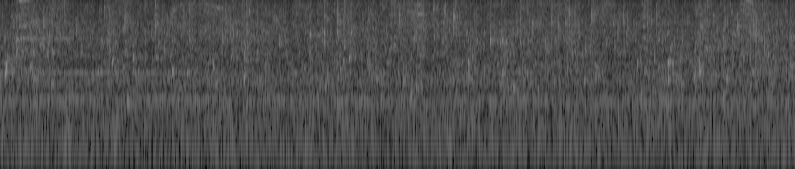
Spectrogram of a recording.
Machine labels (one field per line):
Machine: pump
